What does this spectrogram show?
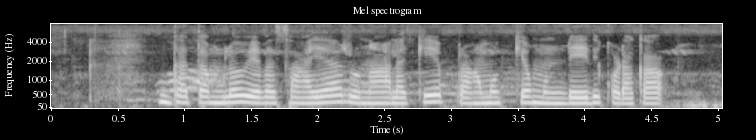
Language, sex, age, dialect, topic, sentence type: Telugu, female, 18-24, Southern, banking, statement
